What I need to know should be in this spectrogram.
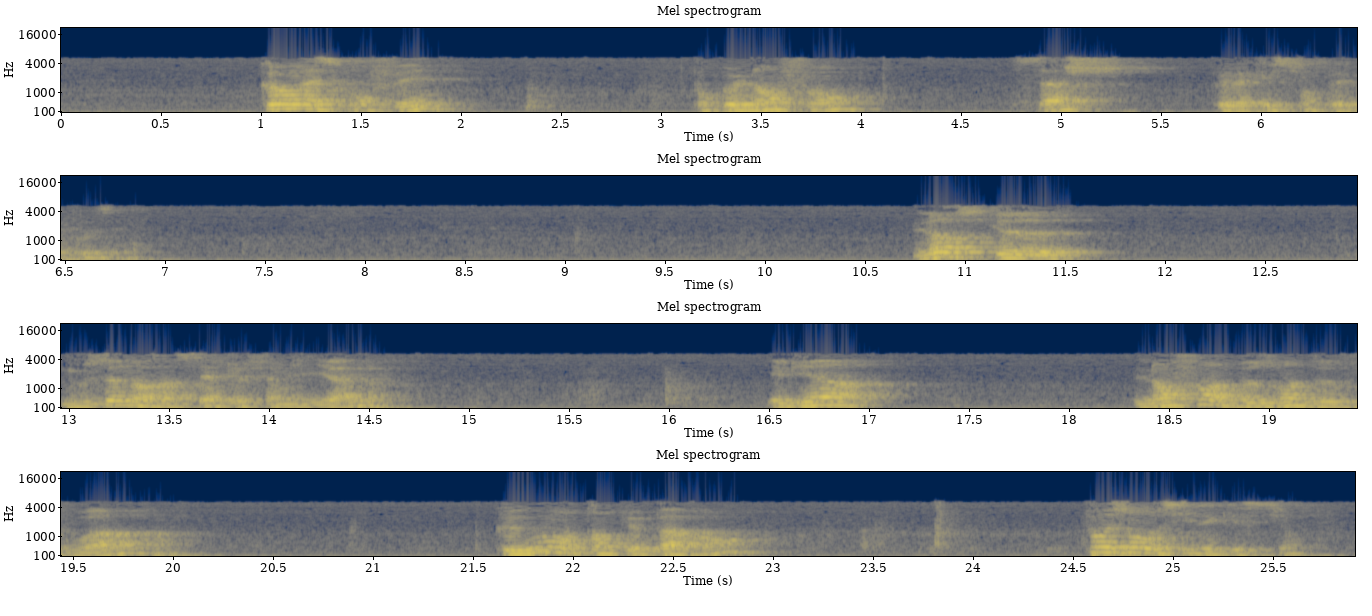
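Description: A middle-aged man speaks into a microphone in measured bursts with pauses.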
